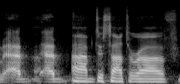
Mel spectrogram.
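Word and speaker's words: Abdusattorov: Nota, whatever his name, Abdusatarov.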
